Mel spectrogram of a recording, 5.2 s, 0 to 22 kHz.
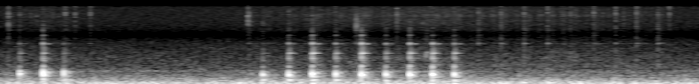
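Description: Plastic 3D-printed pyramid shaken on a ceramic plate, knocking against it in quick runs of about five or six knocks a second: a short run at the start, then another about two seconds in. It is being shaken to mix the yeast and hydrogen peroxide inside.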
